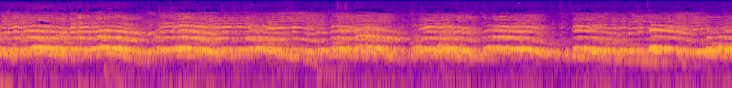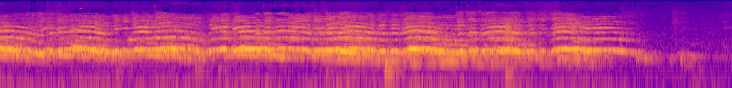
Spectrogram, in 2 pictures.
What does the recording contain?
A recording of Kittiwake calls made at St Abbs Head, Scotland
